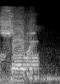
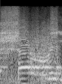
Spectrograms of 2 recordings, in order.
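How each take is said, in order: First: It starts with a plain s sound. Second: It starts with a sh sound. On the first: The speaker calls it wrong. "bukan sari" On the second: The speaker calls it right. "dan syarri"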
